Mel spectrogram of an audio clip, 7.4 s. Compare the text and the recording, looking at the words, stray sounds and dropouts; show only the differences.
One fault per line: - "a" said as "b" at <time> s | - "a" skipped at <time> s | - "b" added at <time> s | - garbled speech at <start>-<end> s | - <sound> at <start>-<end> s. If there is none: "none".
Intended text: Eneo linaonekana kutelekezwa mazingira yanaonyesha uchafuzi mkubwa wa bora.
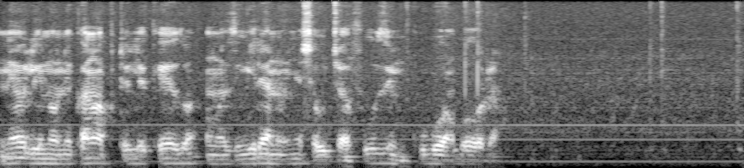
none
